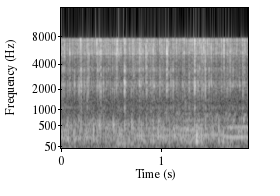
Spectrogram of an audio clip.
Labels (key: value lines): label: biophony, cascading saw
recorder: HydroMoth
